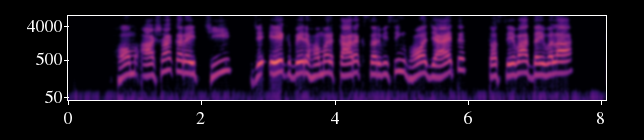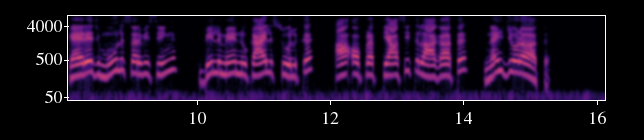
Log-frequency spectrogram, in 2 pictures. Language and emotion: Maithili, fearful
